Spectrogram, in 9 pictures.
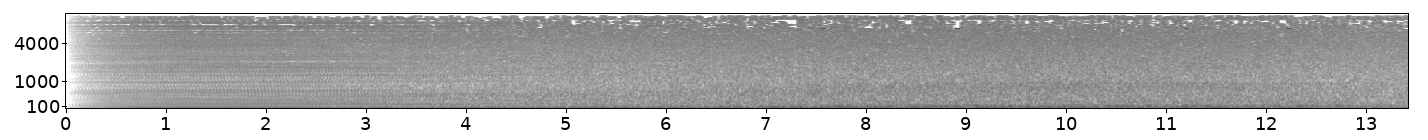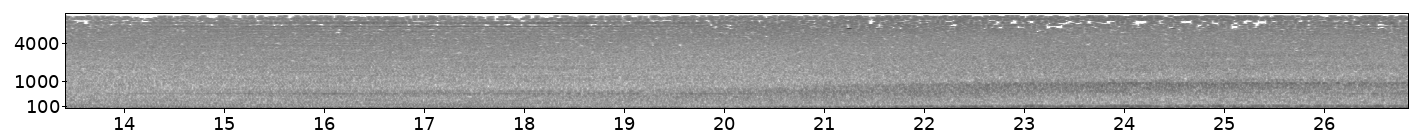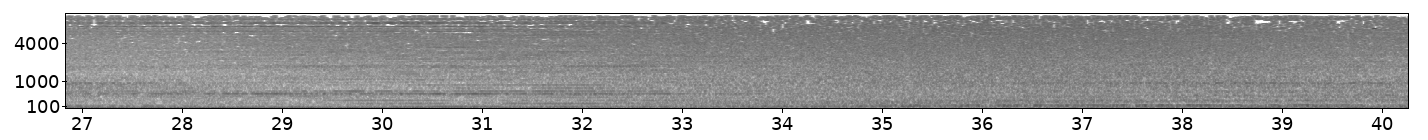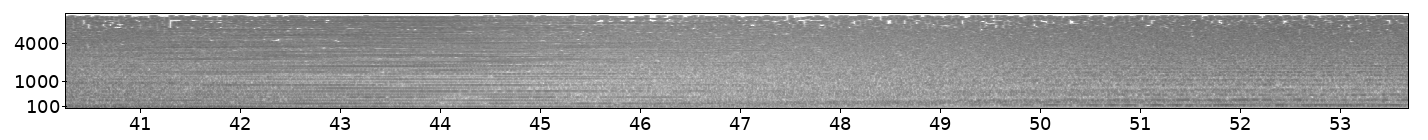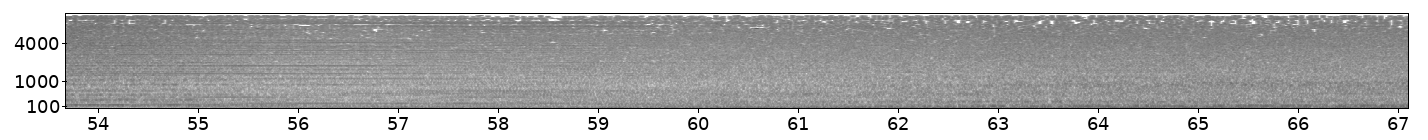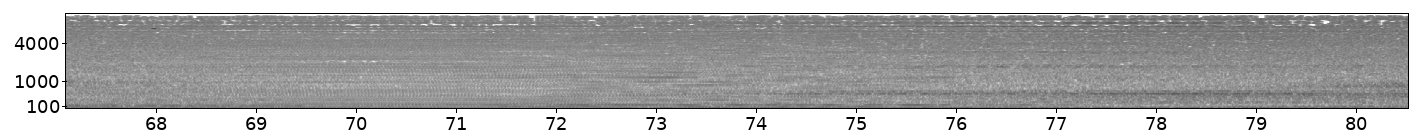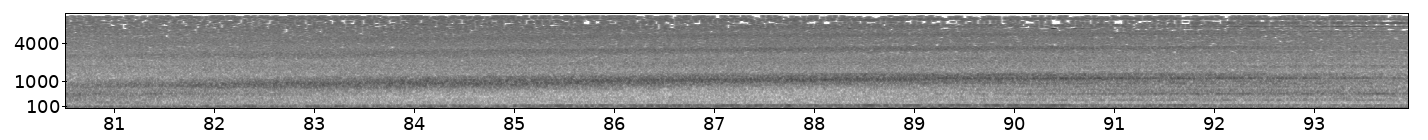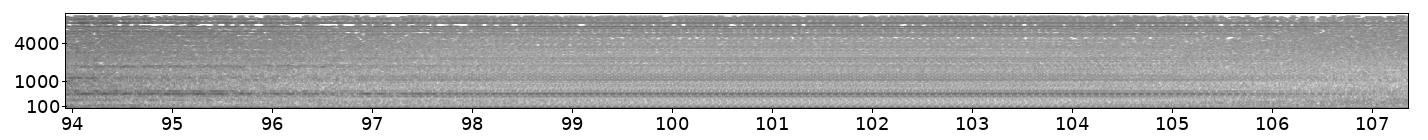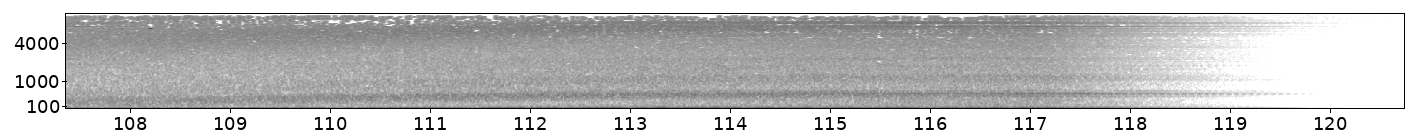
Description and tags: techno fx pad texture plants rumble noise dark atmospheres ambiences Drum and Bass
